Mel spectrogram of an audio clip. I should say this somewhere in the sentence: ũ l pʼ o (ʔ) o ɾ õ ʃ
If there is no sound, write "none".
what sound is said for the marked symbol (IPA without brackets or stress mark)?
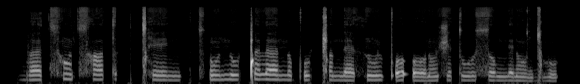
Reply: ʔ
